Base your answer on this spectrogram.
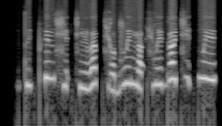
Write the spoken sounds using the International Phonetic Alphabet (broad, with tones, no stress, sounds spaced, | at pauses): t̪ i˨ ʔ pʰ e˦ n ɕ e˨ ʔ t͡ɕ ĩ˨˩ l a˦ t̚ ɕ ɔ˨˩ d͡z w e˧ ŋ a˨ ʔ ɕ w e˧ ɡ a˦ t͡ɕ i˦ ʔ p w e˦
